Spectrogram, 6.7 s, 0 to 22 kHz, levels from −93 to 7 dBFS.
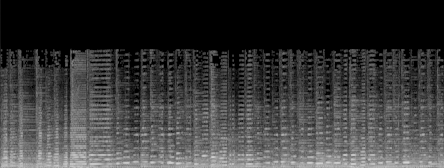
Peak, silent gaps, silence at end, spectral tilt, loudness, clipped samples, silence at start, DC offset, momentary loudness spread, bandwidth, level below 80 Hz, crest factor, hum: -4 dBFS; none; 0 s; -4.5 dB/octave; -19 LUFS; under 0.1%; 0 s; under 0.1%; 6 LU; 16 kHz; -48 dBFS; 16 dB; none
